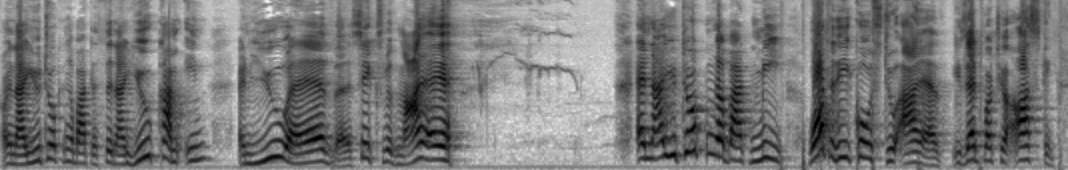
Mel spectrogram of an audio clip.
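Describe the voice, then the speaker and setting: A woman attorney explaining legal points in an interview, measured and thinking aloud with frequent fillers. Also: fairly high pitch, animated. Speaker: attorney and lecturer, interview guest.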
